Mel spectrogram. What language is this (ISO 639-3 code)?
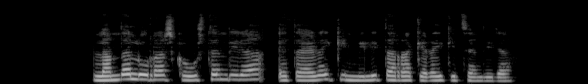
eus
